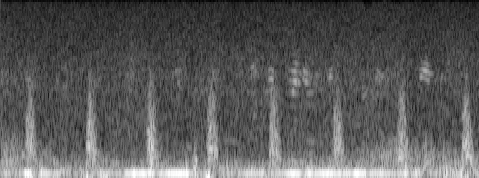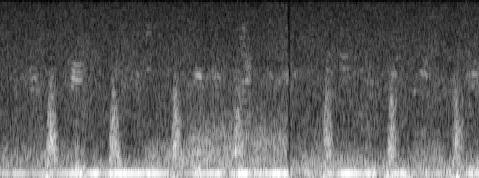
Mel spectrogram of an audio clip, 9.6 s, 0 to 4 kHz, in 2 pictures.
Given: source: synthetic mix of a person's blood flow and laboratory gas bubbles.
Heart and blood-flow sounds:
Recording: Doppler ultrasound of blood flow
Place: subclavian vein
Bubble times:
no bubbles
From the record:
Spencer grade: 0 (complete lack of bubble signals)

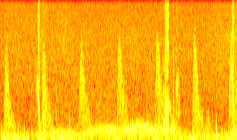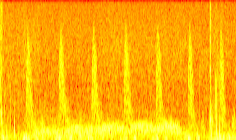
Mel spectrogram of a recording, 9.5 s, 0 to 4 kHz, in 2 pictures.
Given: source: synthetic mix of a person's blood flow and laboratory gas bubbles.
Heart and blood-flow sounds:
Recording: Doppler ultrasound of blood flow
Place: subclavian vein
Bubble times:
0.71-0.94 s: bubbles
3.23-3.62 s: bubbles
4.61-4.86 s: bubbles
8.91-9.11 s: bubbles
From the record:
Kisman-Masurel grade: 122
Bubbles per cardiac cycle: 1 to 2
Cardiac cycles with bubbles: 10 to 50%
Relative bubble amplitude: moderate (0.250 to 0.450)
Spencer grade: 2 (many but less than half of the cardiac periods contain bubble signals, singularly or in groups)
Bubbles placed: anywhere in the cardiac cycle

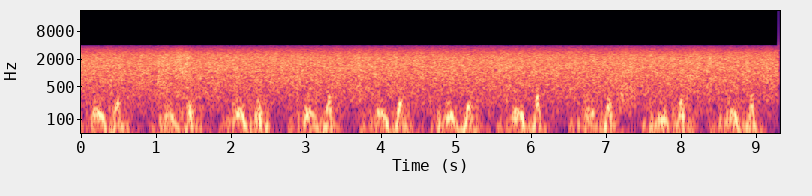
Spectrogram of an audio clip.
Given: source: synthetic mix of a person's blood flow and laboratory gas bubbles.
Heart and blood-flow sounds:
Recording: Doppler ultrasound of blood flow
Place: precordium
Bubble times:
7.14-7.51 s: bubbles
From the record:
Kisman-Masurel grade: 211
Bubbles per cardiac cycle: several, 3 to 8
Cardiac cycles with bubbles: 1 to 10%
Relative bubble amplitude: barely perceptible (0.100 to 0.250)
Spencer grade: 1 (occasional bubble signal discernible with the cardiac motion signal, with majority of cardiac periods free of bubbles)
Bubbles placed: anywhere in the cardiac cycle

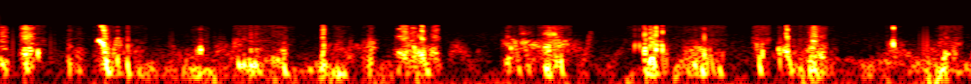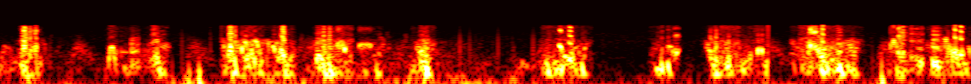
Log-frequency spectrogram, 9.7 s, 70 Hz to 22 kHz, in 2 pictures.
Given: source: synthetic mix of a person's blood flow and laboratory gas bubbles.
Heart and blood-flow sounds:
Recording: Doppler ultrasound of blood flow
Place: subclavian vein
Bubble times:
0.00-0.06 s: bubbles
0.09-0.24 s: bubbles
0.33-0.44 s: bubbles
0.46-0.73 s: bubbles
0.95-1.05 s: bubbles
1.16-1.47 s: bubbles
1.60-1.76 s: bubbles
1.80-1.90 s: bubbles
1.96-2.22 s: bubbles
2.50-2.85 s: bubbles
3.13-3.64 s: bubbles
3.76-4.19 s: bubbles
4.43-4.51 s: bubbles
4.67-4.82 s: bubbles
4.93-5.09 s: bubbles
5.37-5.72 s: bubbles
5.96-6.35 s: bubbles
6.41-6.78 s: bubbles
6.90-7.04 s: bubbles
7.55-7.82 s: bubbles
8.10-8.27 s: bubbles
8.36-8.70 s: bubbles
8.80-9.18 s: bubbles
9.28-9.72 s: bubbles
From the record:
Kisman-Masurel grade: 233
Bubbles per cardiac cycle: several, 3 to 8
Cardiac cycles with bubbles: 50 to 99%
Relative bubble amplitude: loud (0.450 to 0.775)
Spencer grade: 3 (all of the cardiac periods contain showers or single bubble signals, but not dominating or overriding the cardiac motion signals)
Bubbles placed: anywhere in the cardiac cycle

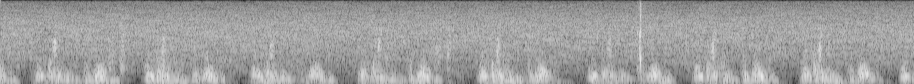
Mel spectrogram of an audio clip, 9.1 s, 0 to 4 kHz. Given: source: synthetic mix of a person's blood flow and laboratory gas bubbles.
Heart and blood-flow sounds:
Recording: Doppler ultrasound of blood flow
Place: precordium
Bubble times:
6.34-6.46 s: bubbles
From the record:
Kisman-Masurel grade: 123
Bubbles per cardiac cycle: 1 to 2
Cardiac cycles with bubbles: 10 to 50%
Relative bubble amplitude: loud (0.450 to 0.775)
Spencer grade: 2 (many but less than half of the cardiac periods contain bubble signals, singularly or in groups)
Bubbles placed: anywhere in the cardiac cycle

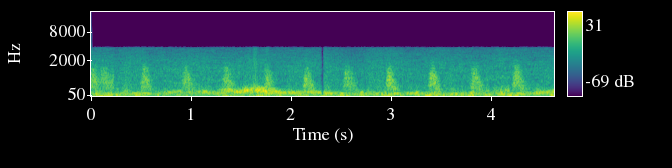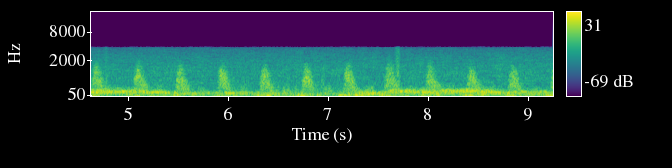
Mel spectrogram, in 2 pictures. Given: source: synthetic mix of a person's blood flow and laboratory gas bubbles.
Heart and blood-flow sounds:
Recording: Doppler ultrasound of blood flow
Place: subclavian vein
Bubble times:
no bubbles
From the record:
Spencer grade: 0 (complete lack of bubble signals)

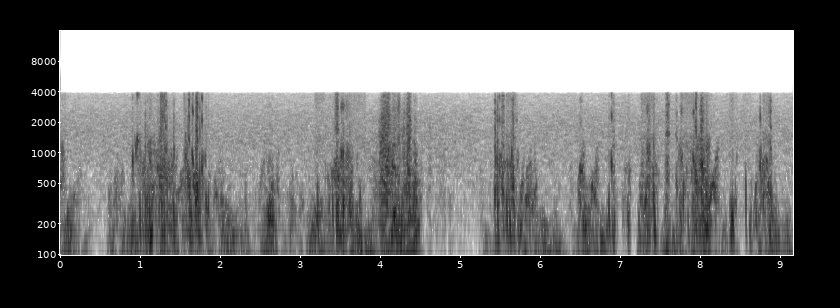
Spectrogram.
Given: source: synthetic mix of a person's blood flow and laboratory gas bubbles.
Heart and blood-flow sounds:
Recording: Doppler ultrasound of blood flow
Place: precordium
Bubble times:
0.00-0.08 s: bubbles
0.88-1.48 s: bubbles
1.55-1.88 s: bubbles
3.17-3.82 s: bubbles
5.40-5.79 s: bubbles
6.81-6.98 s: bubbles
7.02-7.15 s: bubbles
7.26-7.49 s: bubbles
7.54-7.65 s: bubbles
7.69-8.16 s: bubbles
8.36-8.47 s: bubbles
8.54-8.67 s: bubbles
8.72-8.96 s: bubbles
From the record:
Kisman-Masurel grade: 333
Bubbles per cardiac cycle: rolling drumbeat, 9 or more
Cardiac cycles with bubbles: 50 to 99%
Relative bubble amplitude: loud (0.450 to 0.775)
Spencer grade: 3 (all of the cardiac periods contain showers or single bubble signals, but not dominating or overriding the cardiac motion signals)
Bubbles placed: anywhere in the cardiac cycle

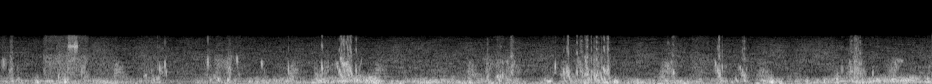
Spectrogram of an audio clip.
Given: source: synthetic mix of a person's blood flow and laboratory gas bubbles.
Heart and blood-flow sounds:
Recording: Doppler ultrasound of blood flow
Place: subclavian vein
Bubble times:
0.01-0.21 s: bubbles
0.44-0.93 s: bubbles
1.36-1.70 s: bubbles
2.05-2.42 s: bubbles
2.59-2.67 s: bubbles
2.86-2.98 s: bubbles
3.12-3.64 s: bubbles
4.79-5.22 s: bubbles
5.42-6.15 s: bubbles
6.64-6.79 s: bubbles
6.91-7.27 s: bubbles
7.33-7.53 s: bubbles
8.40-8.45 s: bubbles
8.48-8.82 s: bubbles
8.86-9.04 s: bubbles
9.23-9.32 s: bubbles
From the record:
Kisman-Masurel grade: 232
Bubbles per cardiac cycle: several, 3 to 8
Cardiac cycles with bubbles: 50 to 99%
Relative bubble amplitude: moderate (0.250 to 0.450)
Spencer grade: 3 (all of the cardiac periods contain showers or single bubble signals, but not dominating or overriding the cardiac motion signals)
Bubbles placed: anywhere in the cardiac cycle

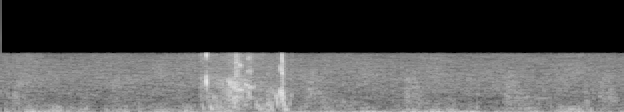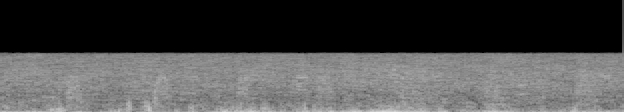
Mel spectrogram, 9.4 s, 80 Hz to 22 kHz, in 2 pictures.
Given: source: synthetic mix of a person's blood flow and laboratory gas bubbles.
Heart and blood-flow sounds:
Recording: Doppler ultrasound of blood flow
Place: subclavian vein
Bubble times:
1.49-2.20 s: bubbles
From the record:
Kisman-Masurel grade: 213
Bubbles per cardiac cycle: several, 3 to 8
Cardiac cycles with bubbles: 1 to 10%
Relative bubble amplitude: loud (0.450 to 0.775)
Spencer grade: 1 (occasional bubble signal discernible with the cardiac motion signal, with majority of cardiac periods free of bubbles)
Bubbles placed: anywhere in the cardiac cycle

